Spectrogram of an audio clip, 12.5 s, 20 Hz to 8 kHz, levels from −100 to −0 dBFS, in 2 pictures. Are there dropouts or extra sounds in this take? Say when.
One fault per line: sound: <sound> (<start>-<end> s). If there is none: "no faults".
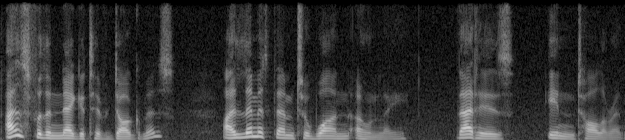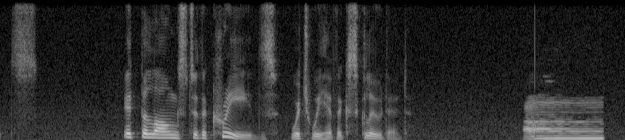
sound: sigh (11.5-12.3 s)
